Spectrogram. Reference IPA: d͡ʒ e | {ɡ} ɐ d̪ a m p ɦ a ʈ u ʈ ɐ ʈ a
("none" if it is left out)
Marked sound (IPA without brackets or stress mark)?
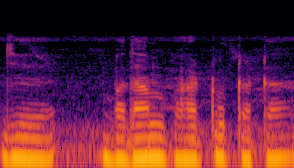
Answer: b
